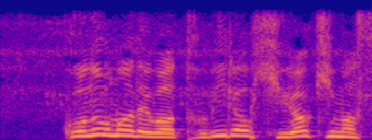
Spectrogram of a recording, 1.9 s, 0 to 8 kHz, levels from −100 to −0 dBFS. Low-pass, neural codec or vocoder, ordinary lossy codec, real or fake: 7.2 kHz; vocoder, 44.1 kHz, 80 mel bands, Vocos; none; fake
